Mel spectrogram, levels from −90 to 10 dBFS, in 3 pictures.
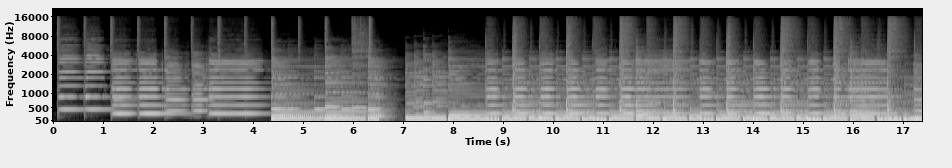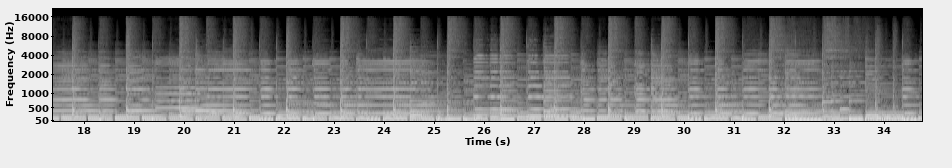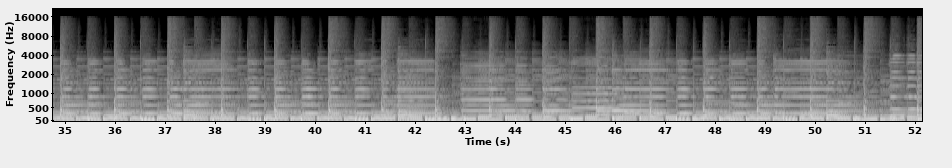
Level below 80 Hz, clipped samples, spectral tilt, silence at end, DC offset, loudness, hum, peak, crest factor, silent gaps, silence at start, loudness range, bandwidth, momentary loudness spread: -20 dBFS; under 0.1%; -7.5 dB/octave; 0 s; under 0.1%; -14 LUFS; none; 0 dBFS; 12 dB; none; 0.05 s; 1 LU; 16 kHz; 4 LU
